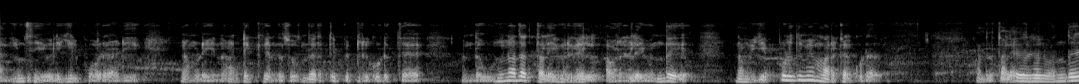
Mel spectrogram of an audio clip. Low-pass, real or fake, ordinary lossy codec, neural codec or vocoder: 7.2 kHz; fake; Opus, 64 kbps; vocoder, 22.05 kHz, 80 mel bands, HiFi-GAN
